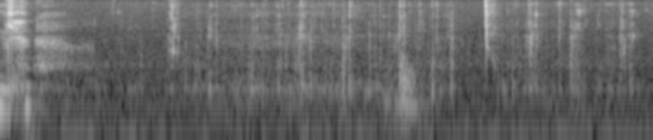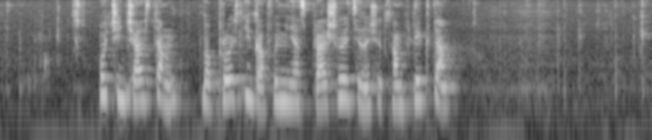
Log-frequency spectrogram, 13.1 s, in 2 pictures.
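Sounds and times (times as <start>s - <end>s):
person chewing: 1.1s - 7.5s, 11.2s - 13.0s.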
